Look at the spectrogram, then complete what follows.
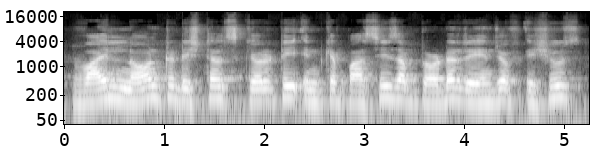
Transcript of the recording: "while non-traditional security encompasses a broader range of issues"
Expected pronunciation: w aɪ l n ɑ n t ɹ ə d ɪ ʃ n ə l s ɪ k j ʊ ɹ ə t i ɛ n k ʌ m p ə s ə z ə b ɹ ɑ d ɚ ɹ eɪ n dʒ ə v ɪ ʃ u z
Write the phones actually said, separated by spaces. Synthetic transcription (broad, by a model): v aɪ l n ɑ n t ɹ ə d ɪ ʃ n ə l s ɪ k j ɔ ɹ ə t i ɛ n k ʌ p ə s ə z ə b ɹ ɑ d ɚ ɹ eɪ n dʒ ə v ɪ ʃ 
